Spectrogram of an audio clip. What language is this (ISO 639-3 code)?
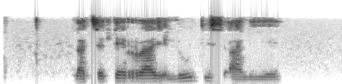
epo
